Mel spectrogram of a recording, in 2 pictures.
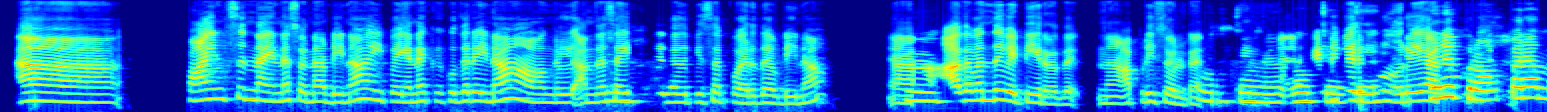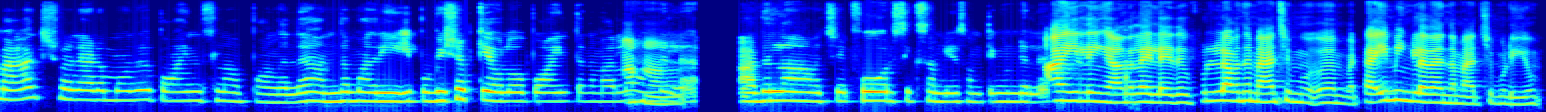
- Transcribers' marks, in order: drawn out: "ஆ"; in English: "பாயிண்ட்ஸ்ன்னு"; in English: "பிஷப்"; unintelligible speech; in English: "பிராப்பரா"; in English: "பாய்ண்ட்ஸ்லாம்"; in English: "பிஷப்க்கு"; in English: "பாய்ண்ட்"; in English: "ஃபோர், சிக்ஸ சம்திங்,சம்திங்"; other noise; in English: "டைமிங்கில"
- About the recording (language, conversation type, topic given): Tamil, podcast, இந்த பொழுதுபோக்கை பிறருடன் பகிர்ந்து மீண்டும் ரசித்தீர்களா?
